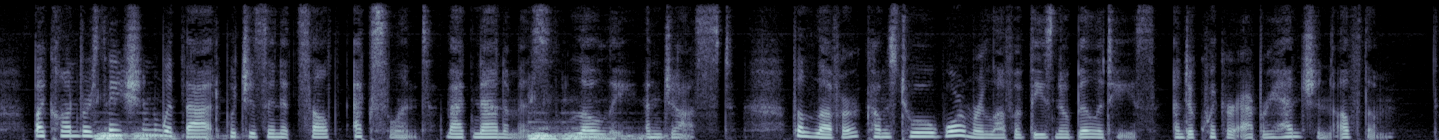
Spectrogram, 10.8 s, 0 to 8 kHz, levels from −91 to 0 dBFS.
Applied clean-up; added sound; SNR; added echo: neural mask model RNNoise.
